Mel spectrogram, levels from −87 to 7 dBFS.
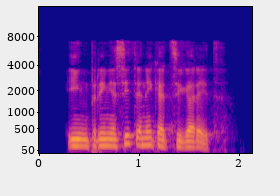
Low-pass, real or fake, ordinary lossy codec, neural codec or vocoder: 7.2 kHz; fake; MP3, 64 kbps; codec, 16 kHz, 4.8 kbps, FACodec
